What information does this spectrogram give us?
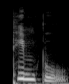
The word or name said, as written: थिम्पू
